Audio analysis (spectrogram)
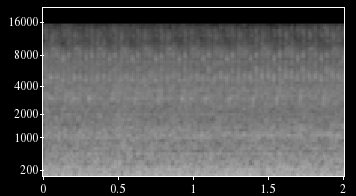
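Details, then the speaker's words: Ford Fiesta, possibly 1.25, with a cylinder one misfire code at a low, lumpy idle as one cylinder drops out. Compression test read cylinder three OK but cylinder one only about 20 psi: misfire from low compression. "that was cylinder three that was still in the four and cylinder one was not even it was reading twenty psi and I let you count even air nothing"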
